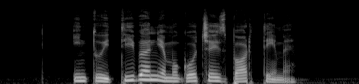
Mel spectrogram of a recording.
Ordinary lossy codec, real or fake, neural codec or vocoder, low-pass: none; real; none; 14.4 kHz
